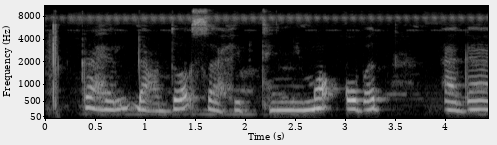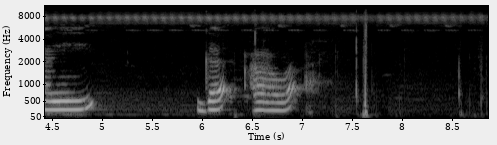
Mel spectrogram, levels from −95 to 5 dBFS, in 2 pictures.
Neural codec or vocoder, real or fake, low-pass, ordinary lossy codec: none; real; 9.9 kHz; none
